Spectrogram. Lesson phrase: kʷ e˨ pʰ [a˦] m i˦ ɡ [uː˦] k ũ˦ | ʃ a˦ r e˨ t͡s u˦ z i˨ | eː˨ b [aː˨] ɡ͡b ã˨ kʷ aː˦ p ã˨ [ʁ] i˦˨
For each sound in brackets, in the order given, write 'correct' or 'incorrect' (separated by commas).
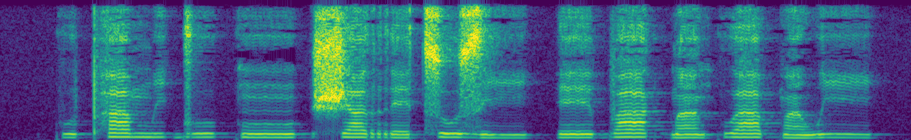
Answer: correct, correct, incorrect, incorrect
